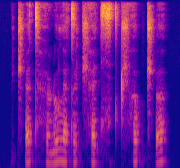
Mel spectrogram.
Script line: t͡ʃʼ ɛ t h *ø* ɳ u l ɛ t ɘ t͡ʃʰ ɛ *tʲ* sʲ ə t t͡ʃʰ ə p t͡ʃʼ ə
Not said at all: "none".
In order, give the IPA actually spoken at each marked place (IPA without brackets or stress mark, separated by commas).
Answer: ø, tʲ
